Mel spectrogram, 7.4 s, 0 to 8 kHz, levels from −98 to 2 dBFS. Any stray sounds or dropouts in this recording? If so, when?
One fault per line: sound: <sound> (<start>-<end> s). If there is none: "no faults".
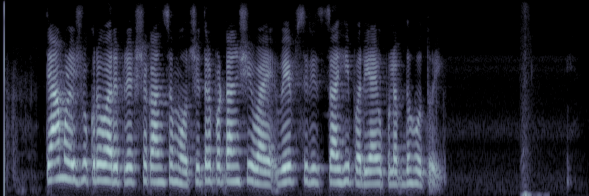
sound: whoosh (6.5-6.9 s)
